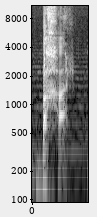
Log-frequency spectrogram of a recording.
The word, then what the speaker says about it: baħħar: Baħħar, baħħar. L-aħħar sillaba fin-nom baħħar hija twila, dik hija differenza.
